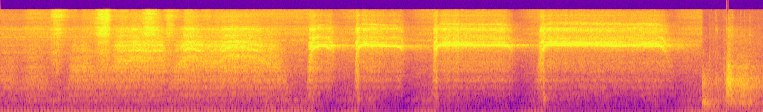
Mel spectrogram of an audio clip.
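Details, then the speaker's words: Honda del Sol turbo, intake pressurised with compressed air during boost leak test: sharp hiss with a steady high whistle in repeated bursts; big leak at an intake elbow, turbo also leaking oil. "but another thing that I didn't expect was this elbow here as a massively you can hear it a little bit that's a big leak"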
